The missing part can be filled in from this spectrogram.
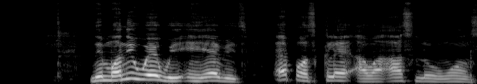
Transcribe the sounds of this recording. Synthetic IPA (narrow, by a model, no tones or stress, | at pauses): dimɔniwewiĩhɛvit | ɛpɔtklɛʔawaʔaslonwɔ̃ns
